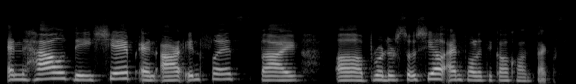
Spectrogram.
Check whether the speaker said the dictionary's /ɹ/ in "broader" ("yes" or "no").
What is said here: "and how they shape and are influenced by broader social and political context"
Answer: yes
